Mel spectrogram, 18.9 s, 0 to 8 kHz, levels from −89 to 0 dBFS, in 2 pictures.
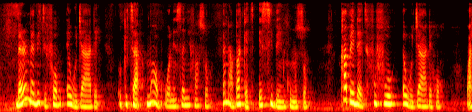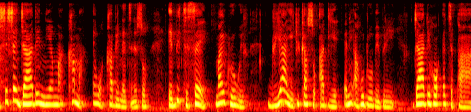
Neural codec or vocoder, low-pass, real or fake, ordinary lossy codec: none; 7.2 kHz; real; Opus, 64 kbps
